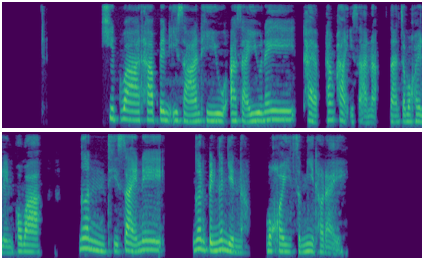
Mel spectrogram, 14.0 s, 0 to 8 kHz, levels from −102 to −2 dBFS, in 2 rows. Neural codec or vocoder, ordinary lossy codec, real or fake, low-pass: none; none; real; 7.2 kHz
